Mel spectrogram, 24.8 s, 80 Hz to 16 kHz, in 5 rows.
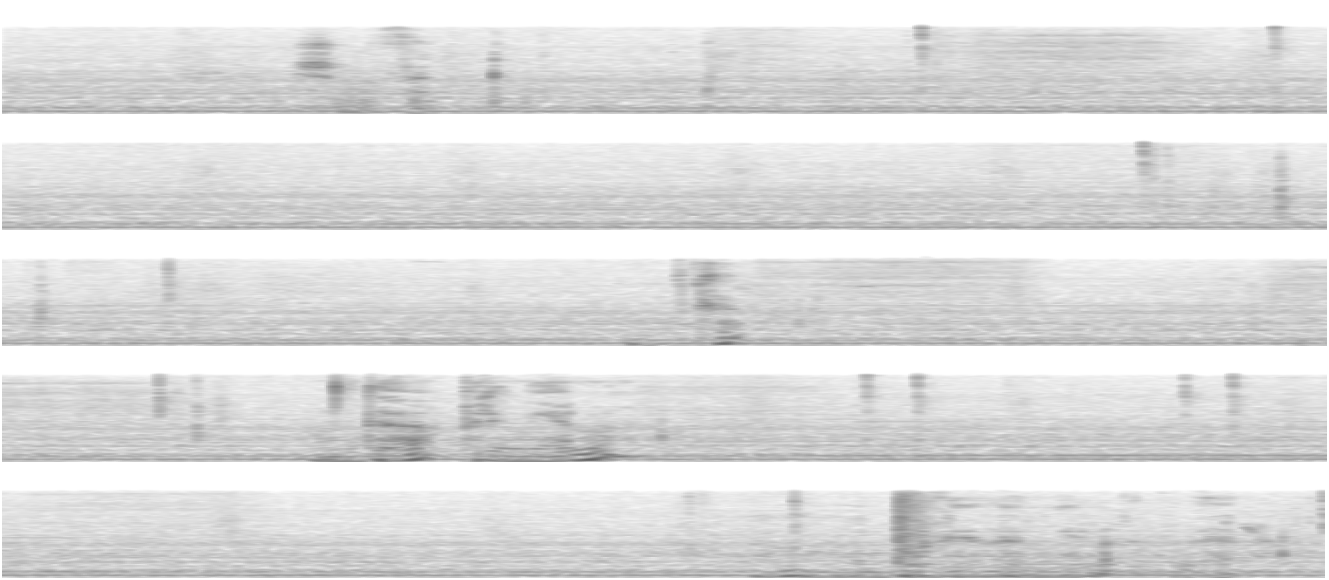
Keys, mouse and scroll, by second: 4.7-7.8 drag, 10.6-13.6 middle drag, 18.2-22.3 drag, 22.9-24.8 middle drag.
